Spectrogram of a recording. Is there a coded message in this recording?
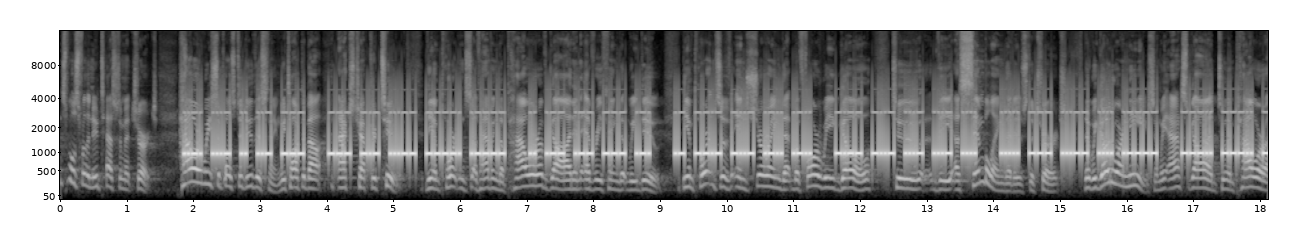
Yes: Morse code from 1.8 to 18.1 s, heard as a keyed tone, machine-sent, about 40 wpm, spaced as for 31 wpm, 970 Hz. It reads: FVIUO OK391 IWWOR AQXLL YXVVH 5O3H1 …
